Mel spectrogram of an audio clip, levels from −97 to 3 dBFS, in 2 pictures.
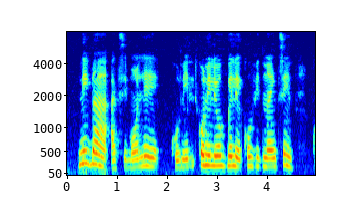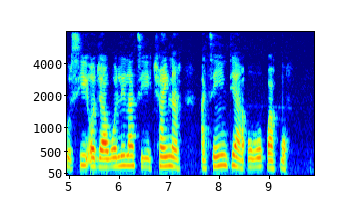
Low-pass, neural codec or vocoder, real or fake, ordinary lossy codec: none; none; real; none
